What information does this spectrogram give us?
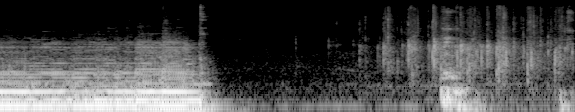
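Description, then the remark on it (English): A held musical note ends a sung religious song abruptly, then scattered audience applause rises, crackling, with a brief vocal whoop or murmur midway as the clapping grows. “lockdown has really made people desperate when they applaud for that.”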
